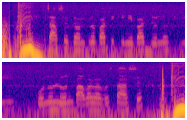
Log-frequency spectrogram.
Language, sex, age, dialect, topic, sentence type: Bengali, male, 18-24, Rajbangshi, agriculture, question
